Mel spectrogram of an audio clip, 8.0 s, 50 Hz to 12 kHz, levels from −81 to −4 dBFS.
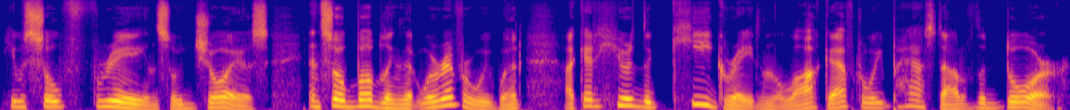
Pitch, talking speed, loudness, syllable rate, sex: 145 Hz, 225 wpm, -19 LUFS, 5.0 syllables/s, male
